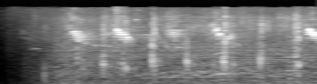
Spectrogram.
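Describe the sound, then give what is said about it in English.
Horses' hooves clip-clopping during a pre-dawn warm-up among the barns of a Kentucky racetrack: many sharp, fairly loud knocks in an uneven trot-like rhythm over a steady low rumble. “Churchill Downs racetrack in Kentucky, hundreds of workers can be seen weaving in and out of the white barns. Their silhouettes glow under the stadium lights as they mount their horses for a warm-up.”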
